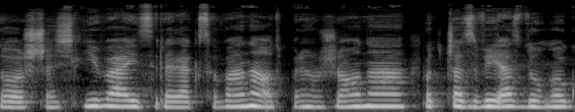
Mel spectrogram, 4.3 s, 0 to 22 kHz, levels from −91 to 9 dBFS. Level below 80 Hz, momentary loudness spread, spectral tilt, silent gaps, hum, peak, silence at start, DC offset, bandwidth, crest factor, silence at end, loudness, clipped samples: -64 dBFS; 8 LU; -6 dB/octave; none; none; -8 dBFS; 0 s; under 0.1%; 18 kHz; 14 dB; 0 s; -23 LUFS; under 0.1%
